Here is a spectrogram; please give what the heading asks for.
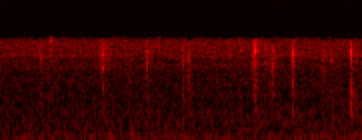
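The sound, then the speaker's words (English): Faint typing on a computer keyboard as a search is entered, a few soft, uneven clicks over a quiet background with no talk. “I typed in Allentown Plumber.”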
